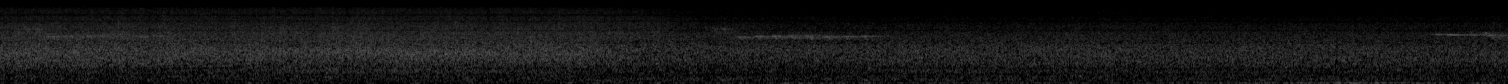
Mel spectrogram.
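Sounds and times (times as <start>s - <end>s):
waterfall splashing: 0.0s - 7.7s.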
